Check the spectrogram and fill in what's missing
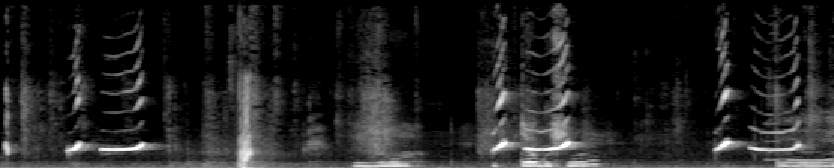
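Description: An Indian ringneck parakeet gives bright, rising-then-level whistled chirps in short bursts every couple of seconds, with lower warbling notes and a single sharp knock.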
